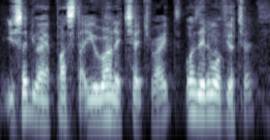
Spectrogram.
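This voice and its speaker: Man, mid-pitched, reporter grilling a suspect with pointed repeated questions. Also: fairly even intonation, very fast, sharp tone. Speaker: interviewer. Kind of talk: confrontational interview and news report.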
